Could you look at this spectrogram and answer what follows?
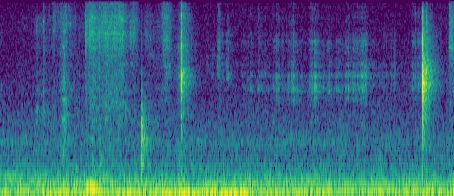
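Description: Scissors cutting planner paper at close range, quiet snips and paper rustles with a couple of sharper clicks, soft and intermittent in a quiet room.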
